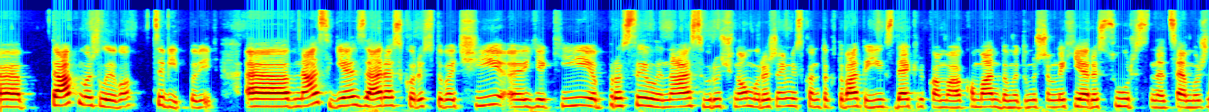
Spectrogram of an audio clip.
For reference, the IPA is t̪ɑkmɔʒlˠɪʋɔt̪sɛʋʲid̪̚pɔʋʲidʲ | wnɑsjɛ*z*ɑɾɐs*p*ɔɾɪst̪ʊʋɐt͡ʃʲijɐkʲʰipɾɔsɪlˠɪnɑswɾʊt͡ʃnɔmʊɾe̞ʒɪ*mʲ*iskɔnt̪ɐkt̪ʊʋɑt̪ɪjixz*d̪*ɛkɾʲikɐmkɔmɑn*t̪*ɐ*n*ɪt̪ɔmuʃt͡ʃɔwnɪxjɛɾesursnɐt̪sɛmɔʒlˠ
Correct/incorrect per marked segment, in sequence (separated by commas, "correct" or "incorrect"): correct, incorrect, correct, correct, incorrect, incorrect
